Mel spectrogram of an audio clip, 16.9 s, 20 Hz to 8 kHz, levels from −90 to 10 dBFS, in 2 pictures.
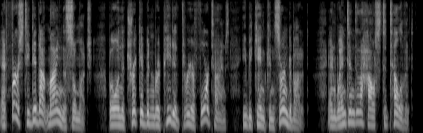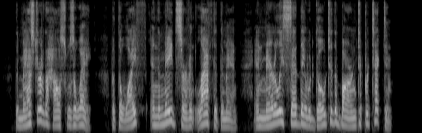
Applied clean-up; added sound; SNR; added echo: none; none; none; none.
